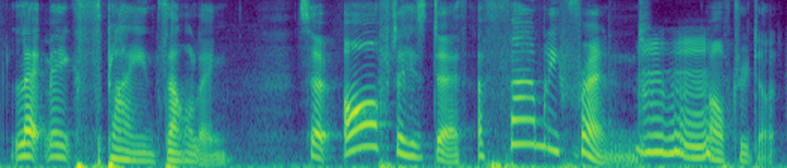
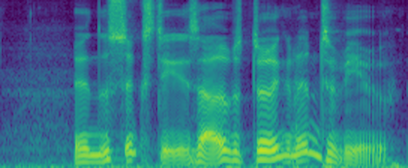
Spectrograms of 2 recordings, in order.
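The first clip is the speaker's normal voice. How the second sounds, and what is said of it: Roger Moore impression, not very good. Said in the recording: “I'm doing the voice. ... It's not very good.”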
